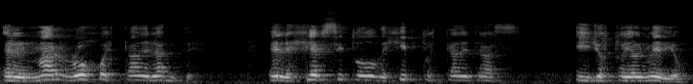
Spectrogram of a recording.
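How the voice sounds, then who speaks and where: A man preaching a sermon as pastor, shifting from quiet, low passages to raised, heated lines. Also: a little slow. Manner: impassioned preaching, drops to quiet, then rises to acted outbursts. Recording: echoey hall, muffled lo-fi sound.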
